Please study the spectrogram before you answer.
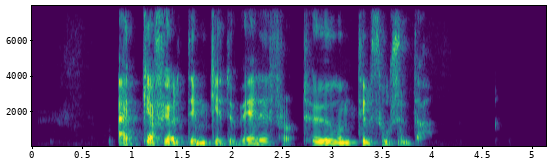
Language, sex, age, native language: Icelandic, male, 40-49, Icelandic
